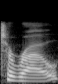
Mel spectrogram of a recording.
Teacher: it's pronounced tarot with the accent on the end or tarot with almost a balanced uh accent between the two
